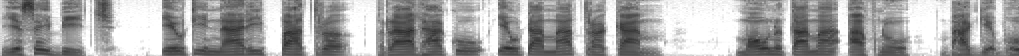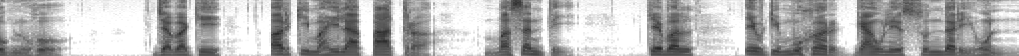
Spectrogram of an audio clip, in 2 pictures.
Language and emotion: Nepali, neutral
